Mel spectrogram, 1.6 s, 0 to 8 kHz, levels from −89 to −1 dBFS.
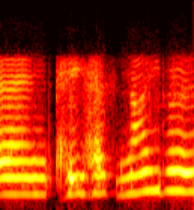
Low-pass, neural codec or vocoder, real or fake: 7.2 kHz; none; real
